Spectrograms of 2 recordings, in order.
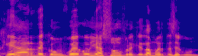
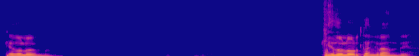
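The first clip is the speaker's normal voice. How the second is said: lamenting; 7 semitones lower than usual. Real, not acted. Preacher lamenting sin to the congregation, low and sorrowful. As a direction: sigh it out sorrowfully.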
